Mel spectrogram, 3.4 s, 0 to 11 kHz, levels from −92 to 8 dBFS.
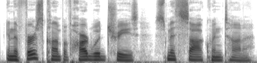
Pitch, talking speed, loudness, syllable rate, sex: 115 Hz, 190 wpm, -20 LUFS, 4.3 syllables/s, male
